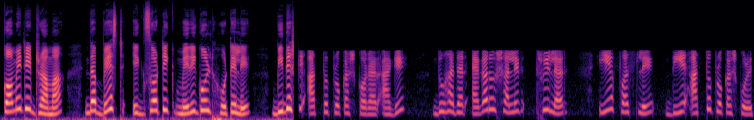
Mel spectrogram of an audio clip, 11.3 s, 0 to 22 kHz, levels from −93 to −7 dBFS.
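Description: At 4.4 s an 80 ms gap precedes duller, quieter speech cut off above 3.8 kHz, with new background hiss; the spectrogram's top band vanishes, likely an input switched to a poorer device.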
